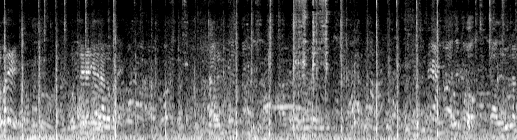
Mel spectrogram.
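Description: People talking, with irregular sharp knocks of a knife chopping fish on a wooden block.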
